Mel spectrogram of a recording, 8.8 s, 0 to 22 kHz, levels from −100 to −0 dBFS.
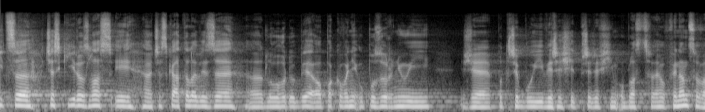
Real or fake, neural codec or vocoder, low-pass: real; none; 14.4 kHz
